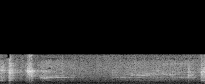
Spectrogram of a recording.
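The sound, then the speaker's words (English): A door with worn-out locks swings on creaking hinges, with a drawn-out wavering squeal between a few sharp knocks and bangs as the wind blows it open and shut, no voices. “The door. The wind blew it open and shut again.”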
